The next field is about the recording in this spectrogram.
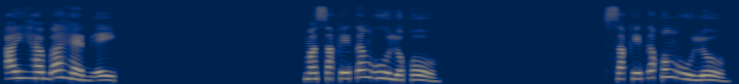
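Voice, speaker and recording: A woman teacher reads short phrases in a very slow, careful drill. Her voice sits fairly high, and the recording is dry and close. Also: lively intonation, a little mellow, no room sound. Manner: reads each phrase slowly and deliberately. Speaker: language teacher. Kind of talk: slow read-aloud translation drill.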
